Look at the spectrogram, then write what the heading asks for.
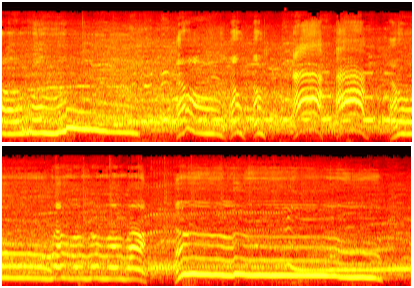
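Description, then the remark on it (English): Several voices howl like wolves in long, wavering, overlapping tones, broken by short rising yips and woof-like barks, a loud group imitation of animal calls that carries on for the whole stretch. “And to seal the deal of our willingness to cooperate with the guiding ingenuity of all the beautiful animals and floras that we like, let us just howl and woof and yip and caw-caw our availability to dance.”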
